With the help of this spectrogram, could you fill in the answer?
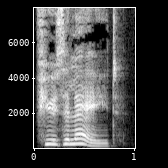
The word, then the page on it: fusillade: British English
